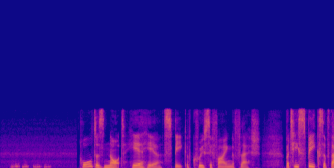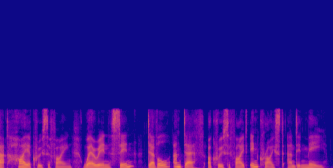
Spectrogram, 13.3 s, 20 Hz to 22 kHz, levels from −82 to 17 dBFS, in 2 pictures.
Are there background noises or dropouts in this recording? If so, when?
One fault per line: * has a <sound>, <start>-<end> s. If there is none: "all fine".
* has a laugh, 0.2-1.0 s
